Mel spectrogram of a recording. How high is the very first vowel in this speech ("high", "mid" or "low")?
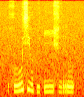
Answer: high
